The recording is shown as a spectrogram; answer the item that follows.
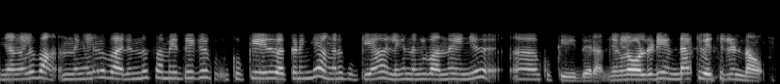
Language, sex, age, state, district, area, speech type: Malayalam, female, 45-60, Kerala, Kozhikode, urban, conversation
